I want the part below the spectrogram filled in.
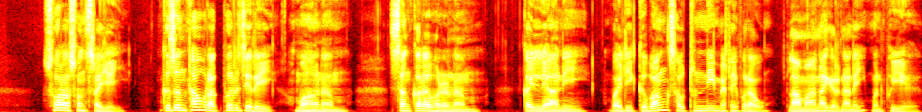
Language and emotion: Bodo, neutral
